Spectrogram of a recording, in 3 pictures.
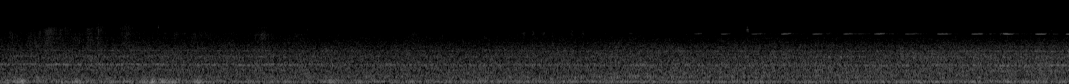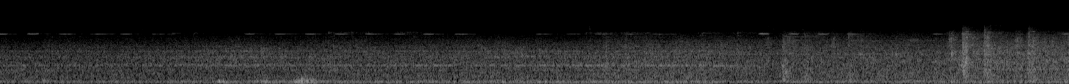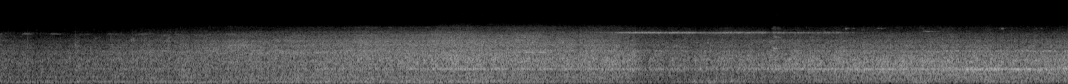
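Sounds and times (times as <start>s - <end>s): train passing on jointed track: 0.0s - 32.0s
high steady squeal: 25.4s - 32.0s.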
